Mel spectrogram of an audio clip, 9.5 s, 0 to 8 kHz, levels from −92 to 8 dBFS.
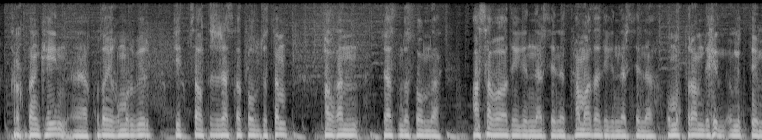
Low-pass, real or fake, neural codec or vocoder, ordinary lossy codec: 7.2 kHz; real; none; none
